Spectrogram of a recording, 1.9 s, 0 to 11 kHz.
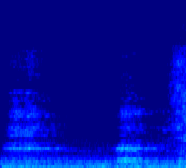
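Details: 32-year-old man taking repeated deep breaths in and out while a nurse palpates chest expansion during a respiratory assessment, with even, equal expansion: normal deep breathing.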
